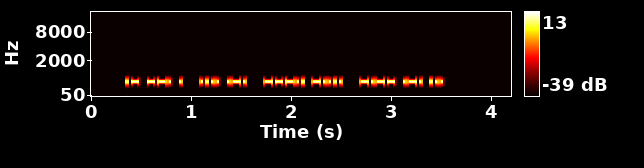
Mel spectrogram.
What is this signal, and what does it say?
Morse code, heard as a keyed tone, about 46 wpm, 700 Hz. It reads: AGE HR 86 YRS
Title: Practice QSO - Exchange 3 - More Info - 45wpm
